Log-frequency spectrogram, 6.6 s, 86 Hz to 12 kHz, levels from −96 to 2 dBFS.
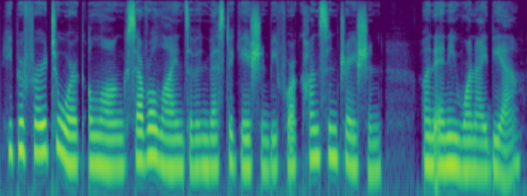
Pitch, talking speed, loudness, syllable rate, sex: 195 Hz, 135 wpm, -20 LUFS, 5.6 syllables/s, female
